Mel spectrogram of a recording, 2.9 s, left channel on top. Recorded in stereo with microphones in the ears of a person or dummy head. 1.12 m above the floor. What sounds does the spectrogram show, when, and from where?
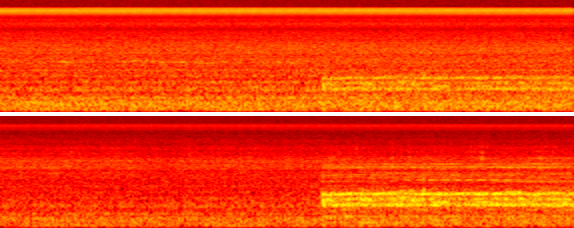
0.0 s an insect: 35° left (ahead or behind)
1.6 s singing: 75° right (ahead or behind)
